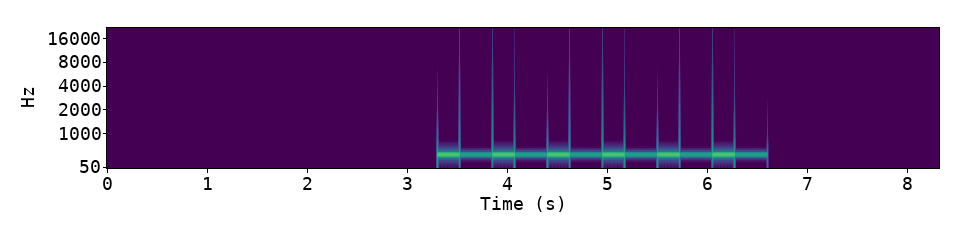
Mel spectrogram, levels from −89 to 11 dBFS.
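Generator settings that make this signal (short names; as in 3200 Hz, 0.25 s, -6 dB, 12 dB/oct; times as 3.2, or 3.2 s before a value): two-level tone 415 Hz -16 dBFS, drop 16 dB, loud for 0.22 s, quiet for 0.33 s, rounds 6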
